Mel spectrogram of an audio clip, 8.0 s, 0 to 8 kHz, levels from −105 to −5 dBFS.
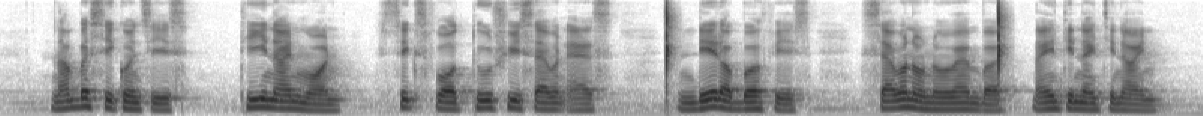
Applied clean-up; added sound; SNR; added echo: none; Finger snapping; -3 dB; none.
